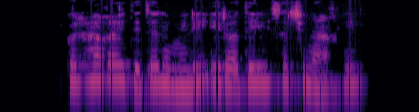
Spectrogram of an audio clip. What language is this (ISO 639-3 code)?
pus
